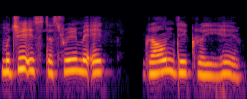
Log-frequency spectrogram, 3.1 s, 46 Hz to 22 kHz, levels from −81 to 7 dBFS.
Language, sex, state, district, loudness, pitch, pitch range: Hindi, female, Arunachal Pradesh, Longding, -14 LUFS, 245 Hz, 225-260 Hz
